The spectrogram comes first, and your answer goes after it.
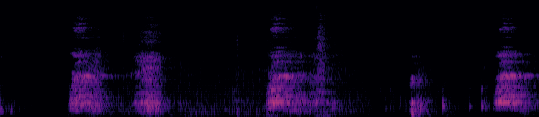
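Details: Dog giving about five hoarse, breathy barks roughly one second apart, the last ones closer together.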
